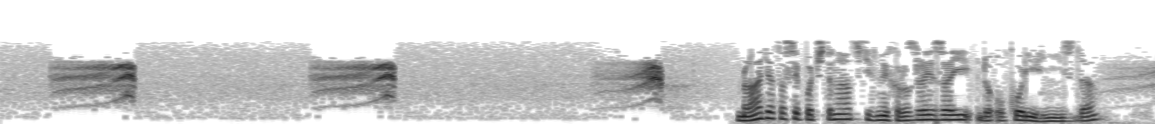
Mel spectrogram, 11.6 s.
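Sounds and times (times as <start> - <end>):
background hiss: 0.0 - 11.5
short-eared owl giving raspy squeals: 0.5 - 1.4, 3.1 - 4.0, 5.9 - 7.0, 11.0 - 11.5
speech: 1.3 - 1.8, 7.4 - 11.5.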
